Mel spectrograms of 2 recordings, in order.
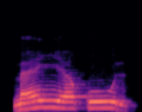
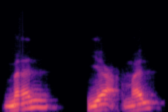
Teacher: Harusnya dia masuk ke huruf ya. Masuk ke huruf ya dan masuk ke hidung. Makanya namanya idgham bi gunnah.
